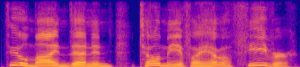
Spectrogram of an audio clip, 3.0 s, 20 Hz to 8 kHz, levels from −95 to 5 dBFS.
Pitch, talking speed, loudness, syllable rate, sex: 190 Hz, 220 wpm, -16 LUFS, 4.5 syllables/s, male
